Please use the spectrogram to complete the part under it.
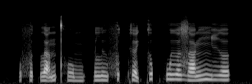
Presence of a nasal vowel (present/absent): absent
